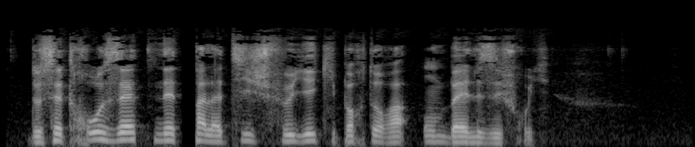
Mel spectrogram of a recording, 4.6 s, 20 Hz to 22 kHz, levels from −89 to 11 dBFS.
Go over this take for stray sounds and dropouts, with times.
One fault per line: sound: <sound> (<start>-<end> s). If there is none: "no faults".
sound: dropout (1.2-1.3 s)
